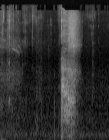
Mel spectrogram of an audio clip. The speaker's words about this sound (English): Oh, that was me breaking the cookie. Did you hear it?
